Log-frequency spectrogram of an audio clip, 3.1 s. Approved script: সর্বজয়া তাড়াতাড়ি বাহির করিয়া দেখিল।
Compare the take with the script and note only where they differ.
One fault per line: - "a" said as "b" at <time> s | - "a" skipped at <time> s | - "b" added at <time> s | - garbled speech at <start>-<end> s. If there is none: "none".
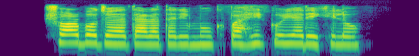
- "মুখ" added at 1.4 s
